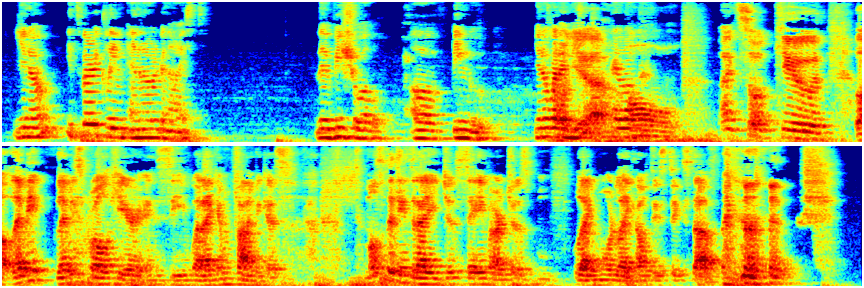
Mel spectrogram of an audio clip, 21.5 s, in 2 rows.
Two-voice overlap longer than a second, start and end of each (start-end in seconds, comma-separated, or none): 6.9-8.1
